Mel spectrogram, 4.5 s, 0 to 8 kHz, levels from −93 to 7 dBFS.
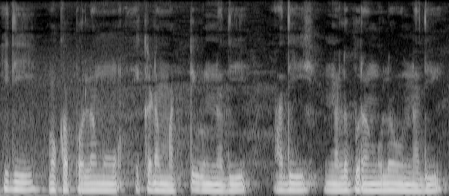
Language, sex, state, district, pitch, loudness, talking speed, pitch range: Telugu, male, Telangana, Mahabubabad, 100 Hz, -15 LUFS, 135 wpm, 95-105 Hz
